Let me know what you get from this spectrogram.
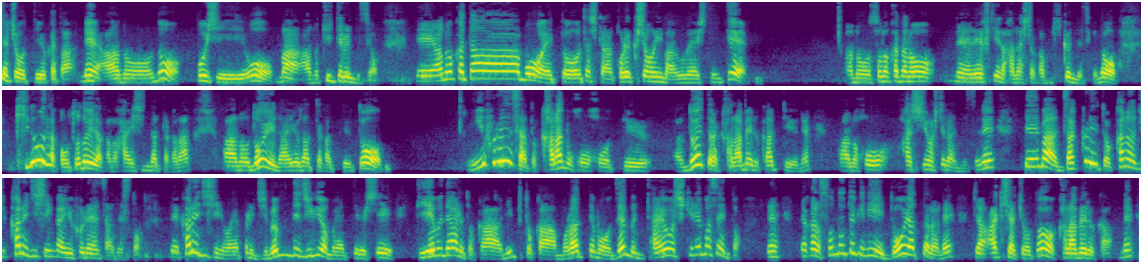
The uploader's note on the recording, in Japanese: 車の中から収録してます。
